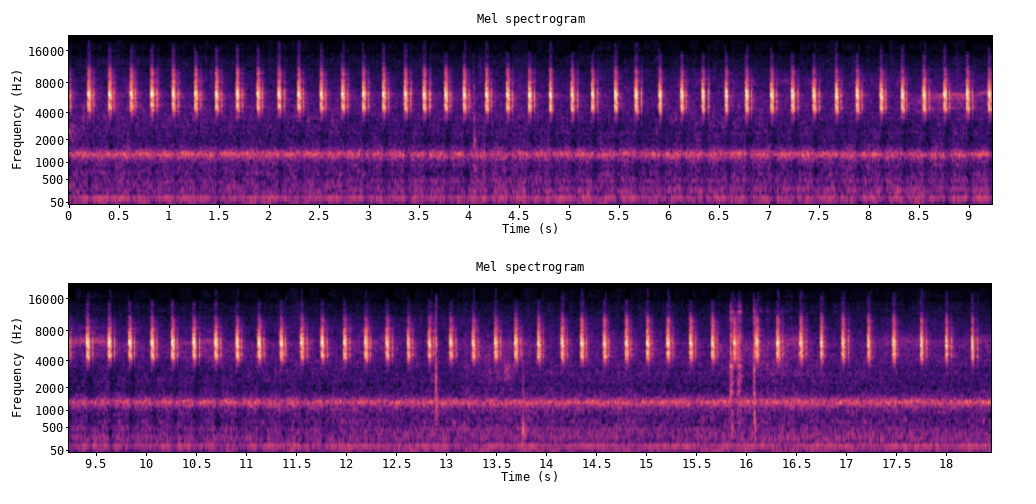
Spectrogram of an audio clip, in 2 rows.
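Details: On 10 June 2021 a single female cicada gives a fast, even train of dry, sharp clicks by flicking her wings to attract males, while male cicadas roar in the background.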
